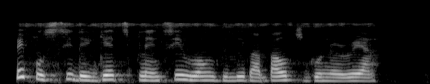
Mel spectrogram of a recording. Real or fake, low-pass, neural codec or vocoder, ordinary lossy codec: fake; 7.2 kHz; codec, 16 kHz, 4 kbps, FunCodec, trained on Chinese and English, 50 frames a second; none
